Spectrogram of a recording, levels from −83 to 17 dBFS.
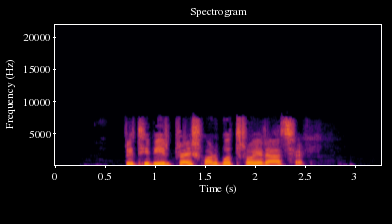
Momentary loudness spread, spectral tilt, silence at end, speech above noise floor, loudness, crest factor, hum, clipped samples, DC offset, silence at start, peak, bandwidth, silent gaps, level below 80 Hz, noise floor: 7 LU; -5 dB/octave; 0.8 s; 52 dB; -15 LUFS; 16 dB; none; under 0.1%; under 0.1%; 0.7 s; 0 dBFS; 8 kHz; none; -56 dBFS; -66 dBFS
